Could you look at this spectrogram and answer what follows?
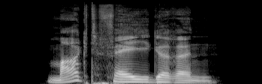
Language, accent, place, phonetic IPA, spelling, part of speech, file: German, Germany, Berlin, [ˈmaʁktˌfɛːɪɡəʁən], marktfähigeren, adjective, De-marktfähigeren.ogg
- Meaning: inflection of marktfähig: 1. strong genitive masculine/neuter singular comparative degree 2. weak/mixed genitive/dative all-gender singular comparative degree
